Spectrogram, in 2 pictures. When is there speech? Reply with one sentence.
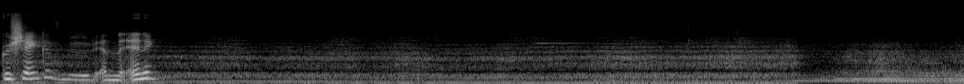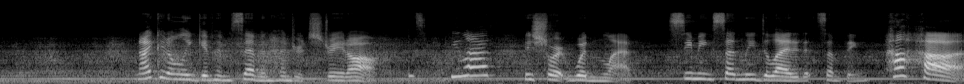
The speech can be heard from 0.0 to 1.6 s and from 11.0 to 19.2 s.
